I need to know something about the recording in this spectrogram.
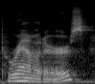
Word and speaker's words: parameters: So firstly, looking at parameters, we have second syllable stress, second syllable stress, so ram is stressed.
